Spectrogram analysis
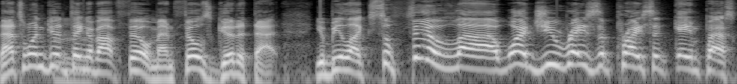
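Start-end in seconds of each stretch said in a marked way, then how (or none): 2.5-4.9 put-on pitched-up wiseguy gangster accent, mobster voice. Imagining asking Phil a question about Game Pass: mobster voice. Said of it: "I don't know why I'm mobster suddenly".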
